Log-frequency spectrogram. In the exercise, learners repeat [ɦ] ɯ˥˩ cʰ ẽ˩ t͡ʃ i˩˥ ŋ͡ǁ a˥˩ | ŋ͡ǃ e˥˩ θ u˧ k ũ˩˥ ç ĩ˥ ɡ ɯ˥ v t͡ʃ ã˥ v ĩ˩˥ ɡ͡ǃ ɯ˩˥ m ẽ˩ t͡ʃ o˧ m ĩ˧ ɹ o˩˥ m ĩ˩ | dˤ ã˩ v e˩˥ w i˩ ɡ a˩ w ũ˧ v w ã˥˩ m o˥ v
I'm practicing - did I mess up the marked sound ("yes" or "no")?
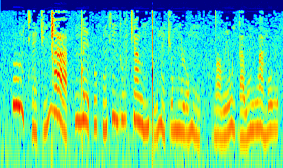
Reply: no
